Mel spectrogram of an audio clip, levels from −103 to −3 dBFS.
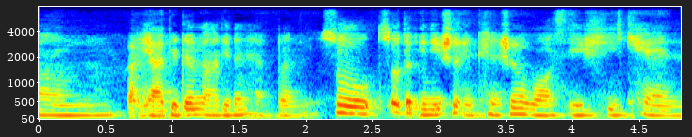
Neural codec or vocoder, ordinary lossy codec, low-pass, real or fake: codec, 44.1 kHz, 2.6 kbps, DAC; none; 7.2 kHz; fake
